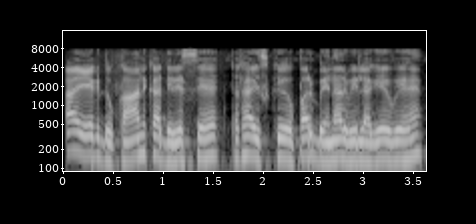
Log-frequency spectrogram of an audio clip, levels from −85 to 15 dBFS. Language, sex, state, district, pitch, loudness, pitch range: Hindi, male, Jharkhand, Garhwa, 145 Hz, -15 LUFS, 135-155 Hz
